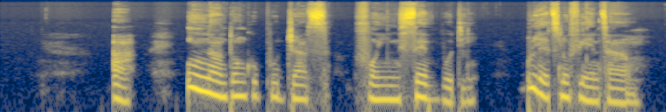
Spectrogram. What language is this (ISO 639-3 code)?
pcm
